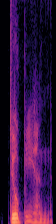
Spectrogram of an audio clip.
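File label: "dupion", American English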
